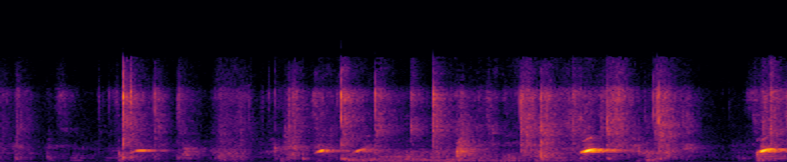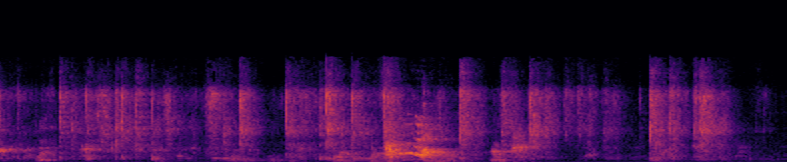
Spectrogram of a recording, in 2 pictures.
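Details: A cocker spaniel and a West Highland white terrier fighting: short, sharp, whining yelps bend downward in a scattered, irregular sequence, mixed with harsh scuffling snarls and rustling bursts, and a few quieter noisy gaps between the clashes.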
